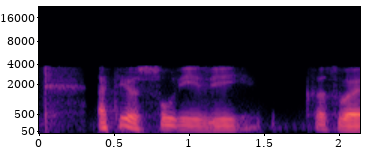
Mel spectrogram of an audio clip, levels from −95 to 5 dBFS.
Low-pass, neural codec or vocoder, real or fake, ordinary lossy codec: 3.6 kHz; codec, 16 kHz, 0.5 kbps, X-Codec, HuBERT features, trained on balanced general audio; fake; none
